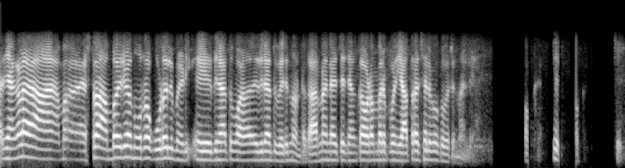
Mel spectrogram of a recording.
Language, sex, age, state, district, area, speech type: Malayalam, male, 30-45, Kerala, Kottayam, rural, conversation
